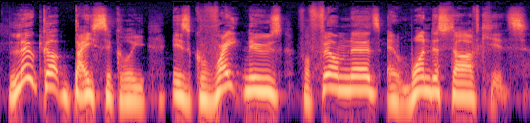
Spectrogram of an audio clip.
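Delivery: hammed-up British critic, slow and drawn out; slow mock-British review voice; put-on London accent. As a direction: read it in an exaggerated London accent. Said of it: "talks exactly like that".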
